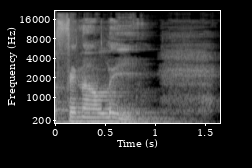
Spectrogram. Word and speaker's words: finale: finned fiend finale finale please don't get confused with the spelling it is actually e the spelling but it is pronounced like the letter I hear after the letter L so finale and finest fine missed the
